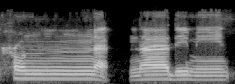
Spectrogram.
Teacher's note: yusbihunne şeddel nun var. Mutlaka bir elif tutuyoruz.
